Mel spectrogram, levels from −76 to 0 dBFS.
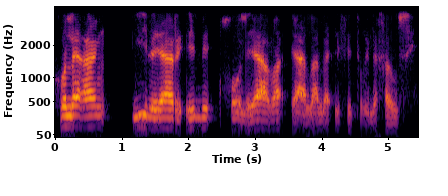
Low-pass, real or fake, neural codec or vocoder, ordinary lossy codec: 3.6 kHz; fake; vocoder, 22.05 kHz, 80 mel bands, Vocos; none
